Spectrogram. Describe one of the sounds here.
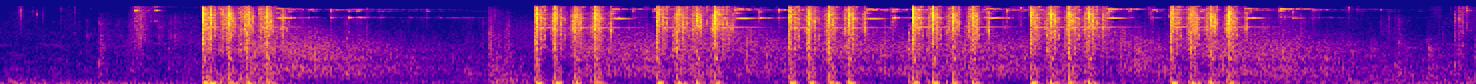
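A gun fires in loud rapid bursts.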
